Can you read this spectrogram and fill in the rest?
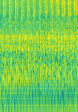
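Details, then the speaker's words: Bedford CF van diesel revived after being abandoned: heavy uneven idle with steady knocking, running on about three and a bit cylinders, with heavy crankcase blow-by from the dipstick. "I mean I think that's about three and a bit cylinders"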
